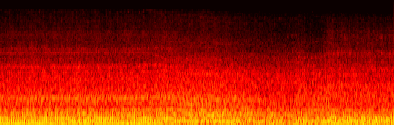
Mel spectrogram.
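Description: Simulated heavy truck engine in American Truck Simulator, a steady loud low rumble with continuous drone throughout, no talking.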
